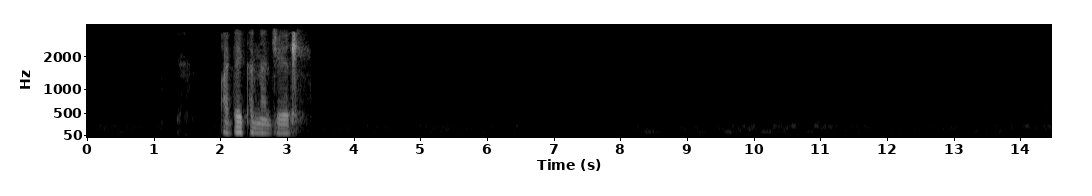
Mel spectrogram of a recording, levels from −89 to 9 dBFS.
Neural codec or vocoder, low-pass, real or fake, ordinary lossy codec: none; 3.6 kHz; real; MP3, 24 kbps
